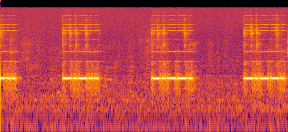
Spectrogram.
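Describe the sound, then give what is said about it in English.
Morse code 'end of work' signal (the plus sign) sent as a steady, clear beeping tone: one short blip followed by three long, evenly spaced tones with pauses between them. Loud, with no talking. “And we call that end of work, don't we, a plus sign. And I'll send you those to let you hear what they sound like.”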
